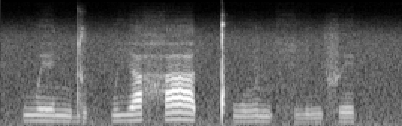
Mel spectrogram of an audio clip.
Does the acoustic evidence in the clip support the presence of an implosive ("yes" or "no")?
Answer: no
